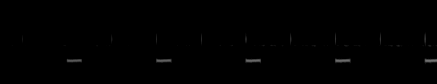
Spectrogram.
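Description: Quiz countdown-timer sound effect marking the seconds left to answer. It gives four short beeps at one pitch, a little under a second apart and each slightly louder, with faint high ticks between them over a faint steady high tone.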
